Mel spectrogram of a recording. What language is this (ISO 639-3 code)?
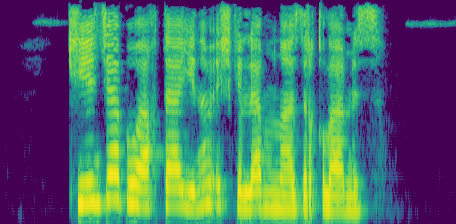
uig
